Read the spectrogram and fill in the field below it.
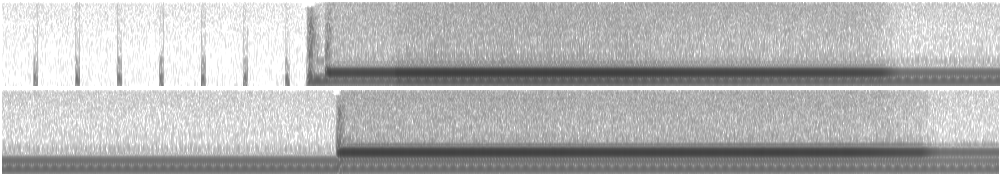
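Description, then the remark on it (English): A few sharp clicks, then sustained electronic tones, in golden ratio proportion to each other and sent out as a signal toward Oumuamua, hum loudly, switching to a second, higher pitch after a brief drop, alternating steady tones with no voices. “So anyway, those tones, they are one golden ratio proportion to each other.”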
